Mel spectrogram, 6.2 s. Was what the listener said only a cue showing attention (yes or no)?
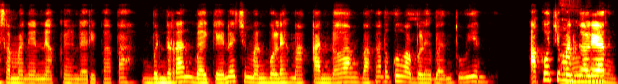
yes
